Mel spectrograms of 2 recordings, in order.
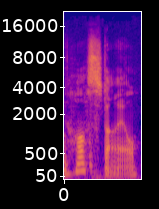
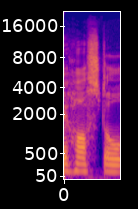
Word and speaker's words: hostile: It would be being hostile. And you can say hostile or hostile. Both pronunciations are okay.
